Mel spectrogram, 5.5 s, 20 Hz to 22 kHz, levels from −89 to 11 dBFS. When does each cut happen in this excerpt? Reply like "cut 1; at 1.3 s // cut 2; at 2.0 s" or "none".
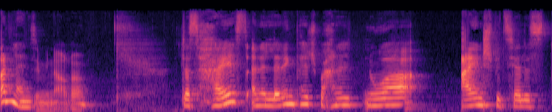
none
